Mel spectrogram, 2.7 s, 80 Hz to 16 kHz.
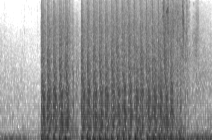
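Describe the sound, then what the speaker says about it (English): Automatic gunfire from the Call of Duty MW3 video game in Search and Destroy mode: a loud, dense burst of rapid shots begins abruptly after a short quiet moment and continues steadily to the end. "Who are you shooting at? Are you shooting at the ground?"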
